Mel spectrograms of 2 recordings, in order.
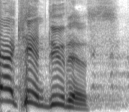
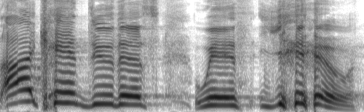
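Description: First: "I can't do this" in one run, stopping at "this"; high, loud mock quote without the final "with you"; no stress on "you". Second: Slow and loud, "you" stretched out and set apart; high, emphatic retold line, hammer the final "you"; stress on YOU. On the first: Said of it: "She didn't say". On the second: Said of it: "the emphasis was". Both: Shown as a demonstration.

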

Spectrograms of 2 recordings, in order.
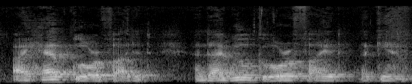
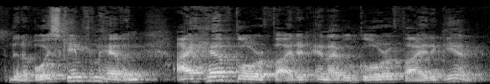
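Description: First: Much lower and softer, the heavenly voice; low solemn heavenly voice; deep voice from heaven. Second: Said in the usual way. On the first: Shown as a demonstration. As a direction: let the voice from heaven rumble low and hushed. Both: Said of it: "I just put that down twice".

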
